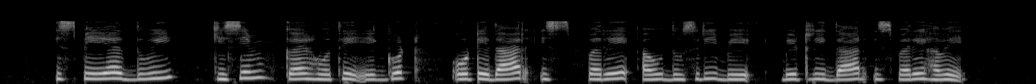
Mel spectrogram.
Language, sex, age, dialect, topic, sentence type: Chhattisgarhi, female, 18-24, Northern/Bhandar, agriculture, statement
